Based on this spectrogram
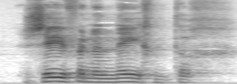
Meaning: ninety-seven
- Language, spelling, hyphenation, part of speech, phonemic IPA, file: Dutch, zevenennegentig, ze‧ven‧en‧ne‧gen‧tig, numeral, /ˌzeː.və.nəˈneː.ɣə(n).təx/, Nl-zevenennegentig.ogg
